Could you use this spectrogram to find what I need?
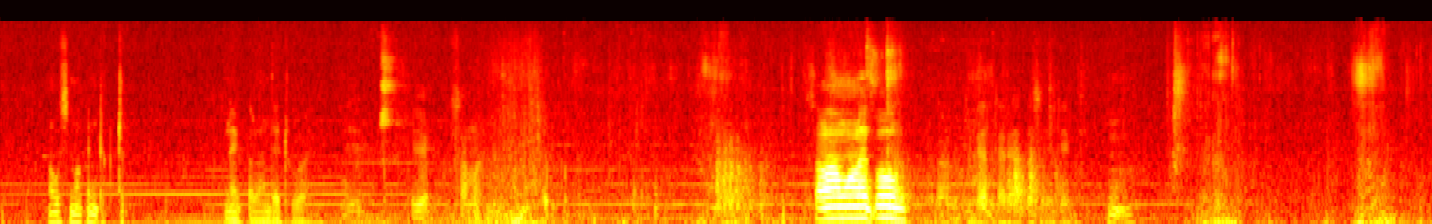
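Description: Young men talk quietly close by.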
